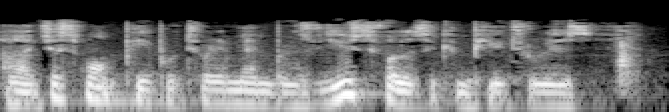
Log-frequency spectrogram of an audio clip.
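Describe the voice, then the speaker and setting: A somewhat breathy man with an English accent speaks with ordinary pitch variation. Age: 50s. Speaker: spiritual speaker. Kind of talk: radio interview. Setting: live radio show.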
